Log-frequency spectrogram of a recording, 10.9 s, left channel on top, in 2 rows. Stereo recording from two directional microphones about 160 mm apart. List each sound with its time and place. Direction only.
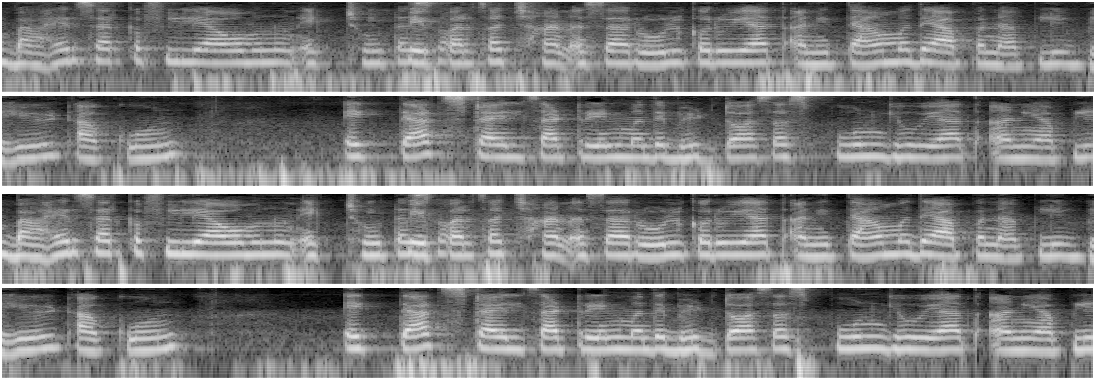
0.0 s a woman's voice: 45° right (ahead or behind)
1.5 s a woman's voice: 45° right (ahead or behind)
